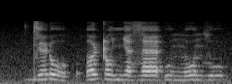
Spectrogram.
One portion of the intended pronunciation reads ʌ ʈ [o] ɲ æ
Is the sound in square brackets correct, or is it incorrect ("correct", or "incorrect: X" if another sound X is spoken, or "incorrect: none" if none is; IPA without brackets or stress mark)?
incorrect: ɔ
